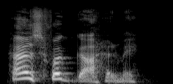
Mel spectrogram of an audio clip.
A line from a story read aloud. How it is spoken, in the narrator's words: sighed poor Rip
